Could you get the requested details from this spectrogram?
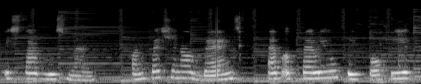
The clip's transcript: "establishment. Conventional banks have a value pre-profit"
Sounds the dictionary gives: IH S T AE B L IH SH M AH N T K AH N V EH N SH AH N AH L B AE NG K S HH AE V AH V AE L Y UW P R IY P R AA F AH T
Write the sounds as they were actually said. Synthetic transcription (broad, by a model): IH S T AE B L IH SH M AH N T K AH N F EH SH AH N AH L B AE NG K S HH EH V AH F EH L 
